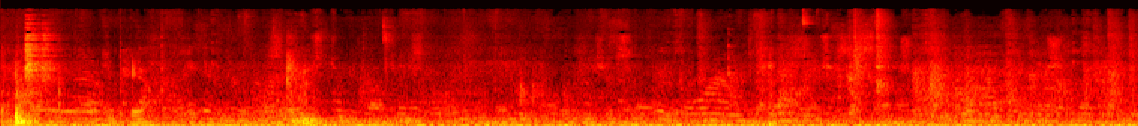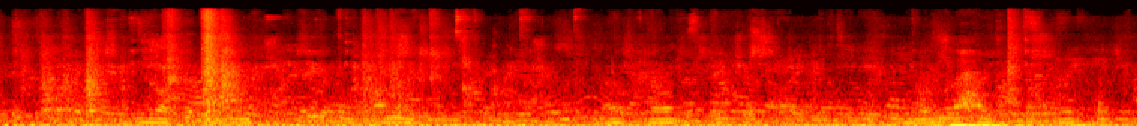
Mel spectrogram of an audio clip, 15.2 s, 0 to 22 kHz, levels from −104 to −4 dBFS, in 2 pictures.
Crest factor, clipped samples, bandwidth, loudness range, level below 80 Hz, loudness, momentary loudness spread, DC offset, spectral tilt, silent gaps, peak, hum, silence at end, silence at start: 22 dB; under 0.1%; 16 kHz; 6 LU; -44 dBFS; -43 LUFS; 8 LU; under 0.1%; -5 dB/octave; none; -18 dBFS; none; 0 s; 0 s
